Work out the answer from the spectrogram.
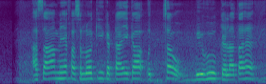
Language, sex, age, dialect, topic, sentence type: Hindi, male, 18-24, Awadhi Bundeli, agriculture, statement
